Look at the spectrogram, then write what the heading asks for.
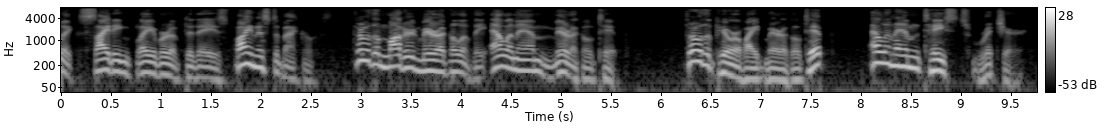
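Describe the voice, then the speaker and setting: A man's voice: medium pitch, dry recording. An American man announcing a scripted 1950s radio commercial in an emphatic, polished way. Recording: dull vintage radio recording.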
